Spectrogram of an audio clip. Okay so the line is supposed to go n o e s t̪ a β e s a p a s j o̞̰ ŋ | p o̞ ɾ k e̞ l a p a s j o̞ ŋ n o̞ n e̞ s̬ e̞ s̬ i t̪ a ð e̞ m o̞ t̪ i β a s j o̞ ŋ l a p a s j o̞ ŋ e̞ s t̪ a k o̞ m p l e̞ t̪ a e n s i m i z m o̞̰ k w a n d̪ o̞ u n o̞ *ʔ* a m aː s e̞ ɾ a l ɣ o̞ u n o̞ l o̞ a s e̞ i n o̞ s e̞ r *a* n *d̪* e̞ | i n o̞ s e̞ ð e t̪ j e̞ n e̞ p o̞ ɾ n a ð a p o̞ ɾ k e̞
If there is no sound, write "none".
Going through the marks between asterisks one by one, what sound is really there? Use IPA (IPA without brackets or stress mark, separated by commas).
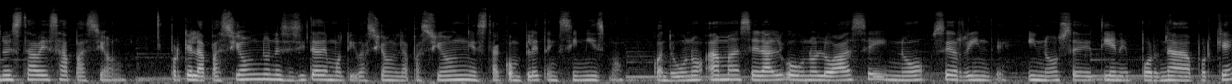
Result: ʔ, i, d̪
